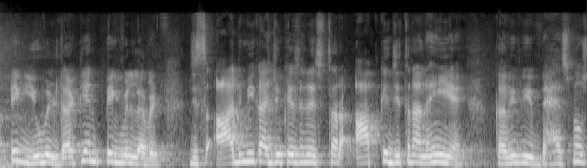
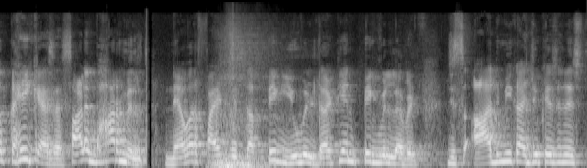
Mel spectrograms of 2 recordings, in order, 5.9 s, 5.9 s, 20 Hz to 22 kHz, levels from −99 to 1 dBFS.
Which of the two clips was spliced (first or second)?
second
